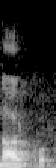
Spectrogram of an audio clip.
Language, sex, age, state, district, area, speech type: Kannada, male, 60+, Karnataka, Chamarajanagar, rural, read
